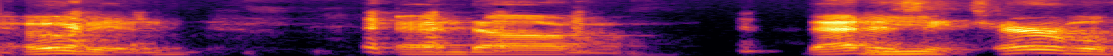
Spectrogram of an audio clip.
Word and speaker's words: Oden: I'm just going with Greg Odom. Just Greg because Oden. Well, you also got his name wrong, so you should be Yeah. disqualified. It's Greg Oden, and that is a terrible first pick.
